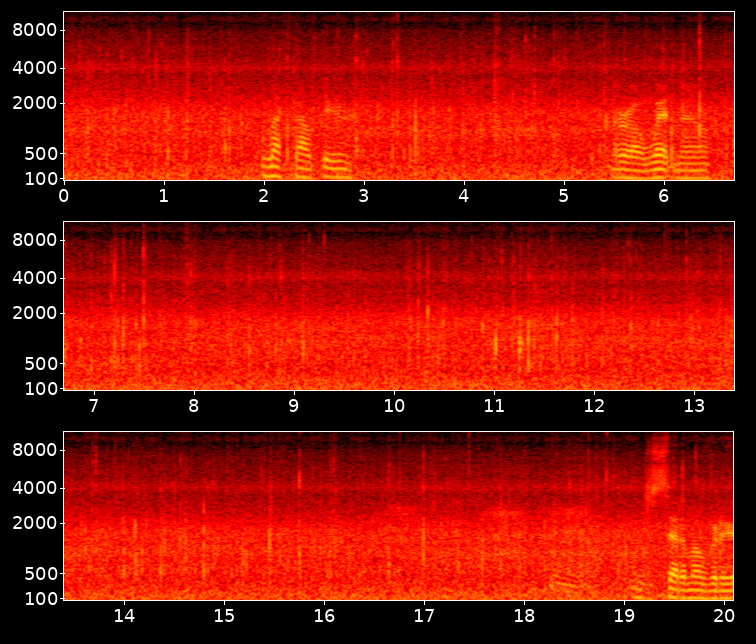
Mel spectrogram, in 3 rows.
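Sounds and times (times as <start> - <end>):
heavy rain: 0.0 - 20.0
drops ticking close by: 10.3 - 20.0.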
